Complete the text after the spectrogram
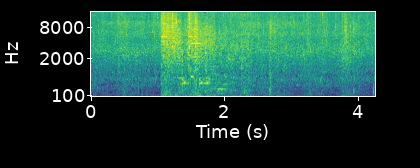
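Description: Water rushes and splashes loudly nearby.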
